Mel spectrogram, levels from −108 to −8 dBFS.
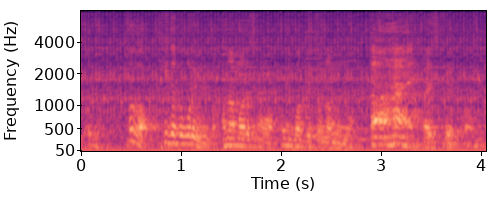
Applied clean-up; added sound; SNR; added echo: none; Idling / Car; 10 dB; reverberation time 0.8 s.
